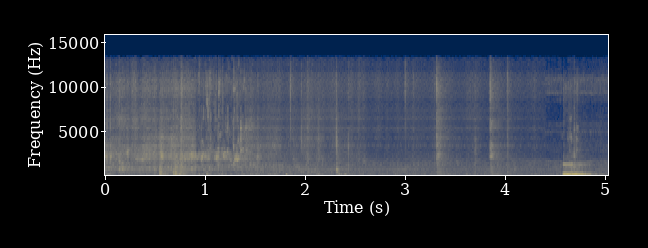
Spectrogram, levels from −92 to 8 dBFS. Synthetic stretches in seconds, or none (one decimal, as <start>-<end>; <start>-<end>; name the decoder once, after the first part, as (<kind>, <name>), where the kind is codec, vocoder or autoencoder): 0.0-0.9 (autoencoder, DAC-VAE); 1.4-4.4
